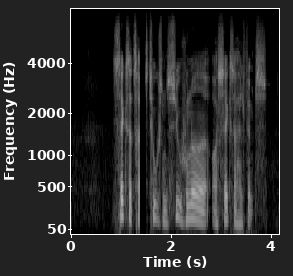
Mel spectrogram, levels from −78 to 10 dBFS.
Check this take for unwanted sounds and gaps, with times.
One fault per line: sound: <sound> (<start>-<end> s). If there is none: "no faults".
sound: dropout (1.4-1.5 s)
